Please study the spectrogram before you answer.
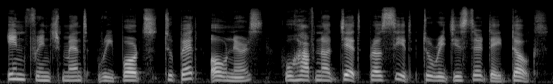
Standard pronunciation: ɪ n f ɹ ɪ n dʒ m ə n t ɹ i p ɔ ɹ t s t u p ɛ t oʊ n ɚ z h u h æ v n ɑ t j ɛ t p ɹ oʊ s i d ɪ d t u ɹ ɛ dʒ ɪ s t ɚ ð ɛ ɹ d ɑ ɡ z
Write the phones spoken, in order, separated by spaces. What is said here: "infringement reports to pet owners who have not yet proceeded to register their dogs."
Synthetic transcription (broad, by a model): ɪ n f ɹ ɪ n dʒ m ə n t ɹ i p ɔ ɹ t s t u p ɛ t oʊ n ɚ s h u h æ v n ɑ t j ɛ t p ɹ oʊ s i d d t u ɹ ɛ dʒ ɪ s t ɚ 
